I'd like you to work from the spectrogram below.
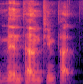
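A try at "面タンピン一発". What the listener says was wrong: Mentan Pin Ippatsu. No, Ippatsu is not usually short.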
